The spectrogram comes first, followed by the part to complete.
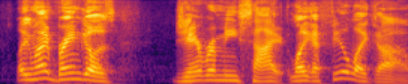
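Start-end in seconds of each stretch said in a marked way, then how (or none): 1.4-2.4 robotic voice with a Southern accent. Showing how a name sounds in the head: Southern robot voice. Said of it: "like a, a Southern robot".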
